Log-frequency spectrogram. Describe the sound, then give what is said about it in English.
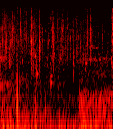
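Dense underwater crackling of mantis shrimp punching and cavitation, recorded from a dock off Catalina Island, California: a constant fizz of sharp clicks and pops like sizzling oil or cereal in milk, steady, with scattered louder snaps and no voices. “recorded what all this punching and cavitation sounds like from a dock off of Catalina Island in California.”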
